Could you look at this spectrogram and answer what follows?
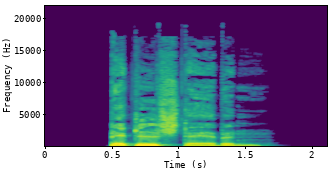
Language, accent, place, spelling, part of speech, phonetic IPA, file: German, Germany, Berlin, Bettelstäben, noun, [ˈbɛtl̩ˌʃtɛːbn̩], De-Bettelstäben.ogg
- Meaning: dative plural of Bettelstab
